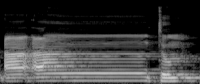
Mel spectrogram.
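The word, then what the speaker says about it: أأنتم: ada dua Hamzah ya ada dua Hamzah maka harus jelas dua-duanya ini jangan sampai dibaca seperti itu Qul Nah ini kan dibacanya dengan terlalu terlalu santai gitu jadi seakan-akan lemah sekali jadi kita harus membacanya Hamzah ini dua-duanya a a a a seperti tapi ya dipercepat Qul aantum jangan sampai dibaca Qul nah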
